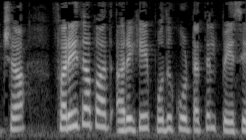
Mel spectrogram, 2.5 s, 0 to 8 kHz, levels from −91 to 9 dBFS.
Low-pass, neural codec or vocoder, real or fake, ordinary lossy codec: none; none; real; none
